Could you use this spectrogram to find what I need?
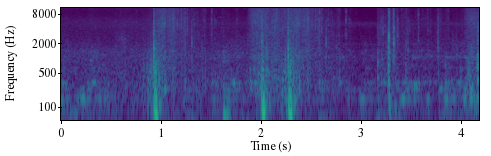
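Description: Leaves rustle and snap as a plant is pulled up.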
